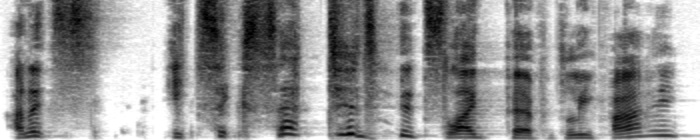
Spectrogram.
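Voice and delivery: ordinary talk, nothing marked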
